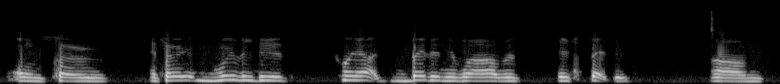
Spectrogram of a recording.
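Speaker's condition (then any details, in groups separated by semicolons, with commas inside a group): Cerebral palsy; affects movement, balance and posture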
